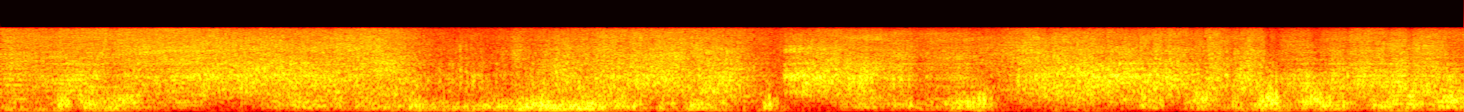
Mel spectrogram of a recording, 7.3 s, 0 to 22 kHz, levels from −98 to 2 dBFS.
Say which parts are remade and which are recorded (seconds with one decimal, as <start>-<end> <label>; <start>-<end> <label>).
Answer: 0.0-1.0 remade; 1.0-4.2 recorded; 4.2-4.9 remade; 4.9-6.4 recorded; 6.4-7.3 remade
